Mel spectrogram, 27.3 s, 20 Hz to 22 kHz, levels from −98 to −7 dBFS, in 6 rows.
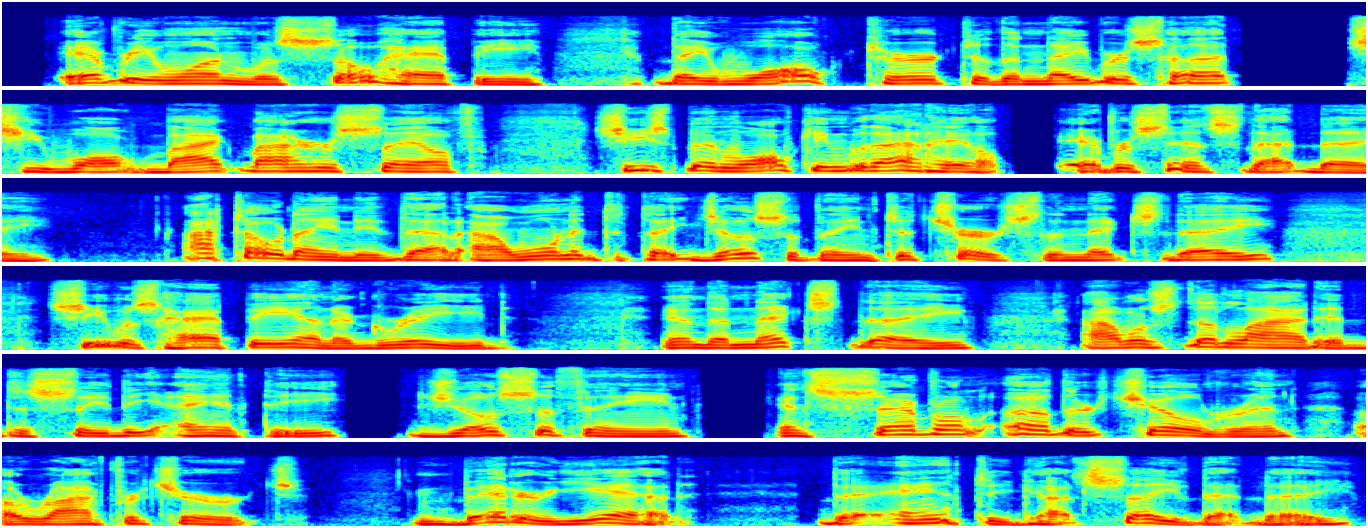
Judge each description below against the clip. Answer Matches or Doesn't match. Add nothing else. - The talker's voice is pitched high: Doesn't match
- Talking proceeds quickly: Doesn't match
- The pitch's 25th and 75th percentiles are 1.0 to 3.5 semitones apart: Doesn't match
